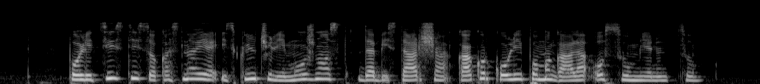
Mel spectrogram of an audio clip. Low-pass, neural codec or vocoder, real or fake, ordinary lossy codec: 7.2 kHz; codec, 16 kHz, 16 kbps, FreqCodec, larger model; fake; none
